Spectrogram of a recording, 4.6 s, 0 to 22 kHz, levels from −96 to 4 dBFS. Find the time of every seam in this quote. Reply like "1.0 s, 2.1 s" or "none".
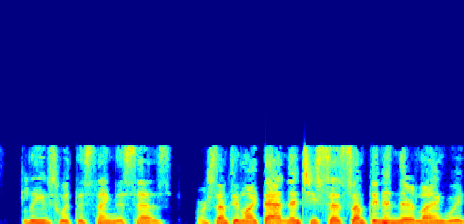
1.8 s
